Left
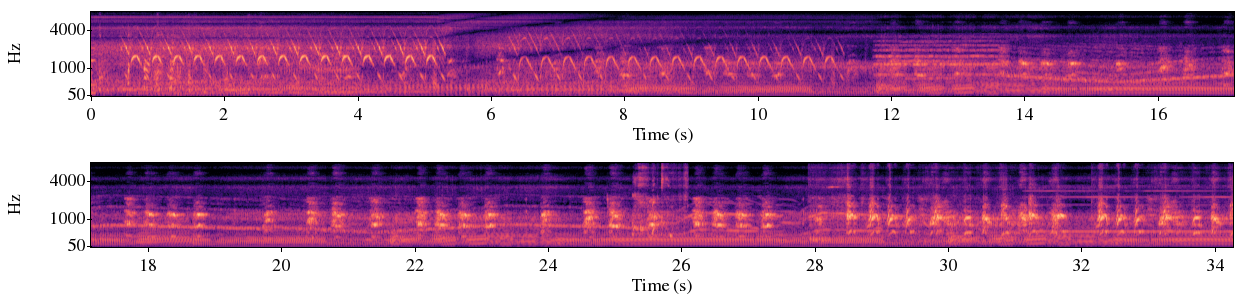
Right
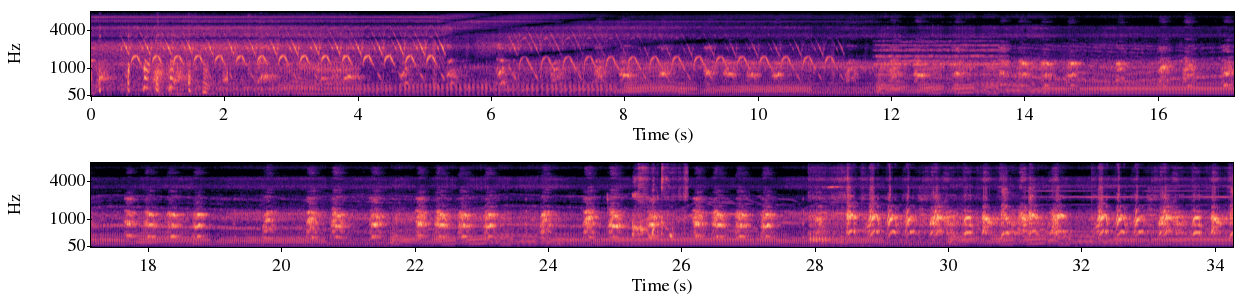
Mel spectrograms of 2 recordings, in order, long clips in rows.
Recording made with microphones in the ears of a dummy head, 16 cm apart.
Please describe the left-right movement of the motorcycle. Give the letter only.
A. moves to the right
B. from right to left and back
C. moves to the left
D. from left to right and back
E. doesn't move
E.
